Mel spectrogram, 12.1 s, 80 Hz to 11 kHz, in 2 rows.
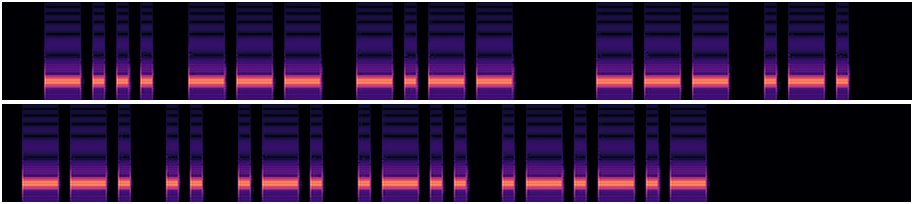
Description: Morse code, heard as a keyed tone, about 15 wpm, 700 Hz. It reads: BOY OR GIRL.
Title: Sentences from Top 1000 Words - Review Part 3 - 15wpm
